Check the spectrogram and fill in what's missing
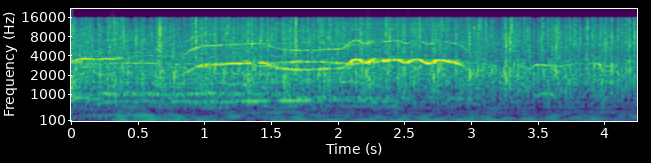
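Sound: audience clapping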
